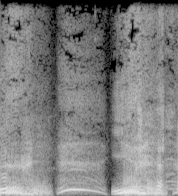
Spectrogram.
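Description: A man imitates a runner's heavy breathing after running up a walk to a wooden post: three loud, hoarse breaths in a row, the middle one a drawn-out voiced groan, forceful and close together.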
